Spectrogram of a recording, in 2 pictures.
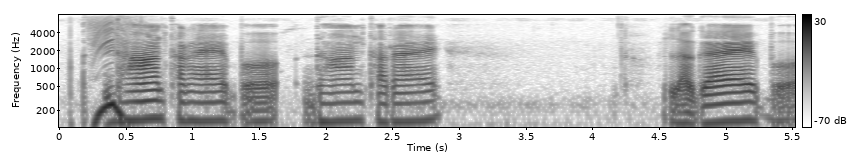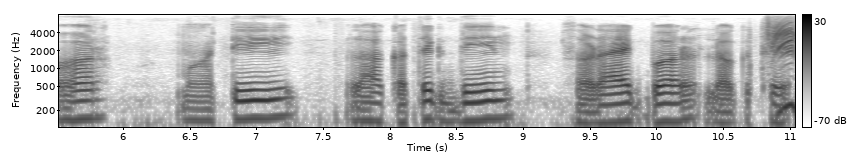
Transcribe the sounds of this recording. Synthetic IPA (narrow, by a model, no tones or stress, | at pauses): d̪ʱant̪ʰəɾaebd̪ʱant̪ʰəɾae | lə̰ɡaebɔɾ | ma̰ʈi | lakət̪ekd̪in | sə̰ɽaek̚bəɾlə̰ɡt̪ʰe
